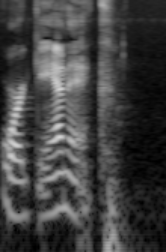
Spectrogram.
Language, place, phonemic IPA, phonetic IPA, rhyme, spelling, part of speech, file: English, California, /oɹˈɡænɪk/, [oɹˈɡɛənɪk], -ænɪk, organic, adjective / noun, En-us-organic.ogg
- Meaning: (adjective) 1. Pertaining to or derived from living organisms 2. Pertaining to an organ of the body of a living organism 3. Relating to the compounds of carbon, relating to natural products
